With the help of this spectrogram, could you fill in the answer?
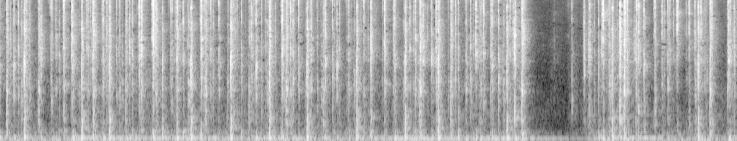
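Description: Fingertips type quickly on a compact mechanical keyboard with plastic keycaps, producing a dense stream of sharp, bright clacks that die away almost instantly. A steady low hum runs underneath. The typing pauses for about half a second just after the five-second mark, then resumes at the same pace.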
